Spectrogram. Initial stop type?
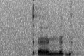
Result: ejective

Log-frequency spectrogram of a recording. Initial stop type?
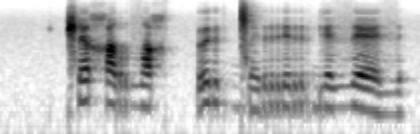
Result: click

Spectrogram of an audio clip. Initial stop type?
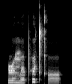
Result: aspirated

